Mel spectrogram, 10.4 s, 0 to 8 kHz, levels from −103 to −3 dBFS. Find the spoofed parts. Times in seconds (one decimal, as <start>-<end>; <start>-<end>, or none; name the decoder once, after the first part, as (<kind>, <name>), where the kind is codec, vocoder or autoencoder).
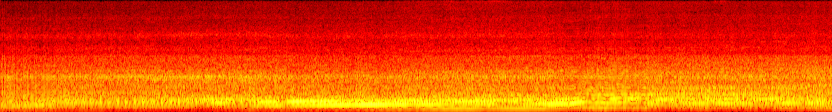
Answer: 0.0-0.7 (vocoder, Vocos); 7.1-8.1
